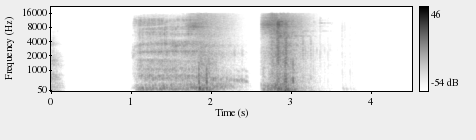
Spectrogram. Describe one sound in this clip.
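A magic spell bursts with a whooshing crackle.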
